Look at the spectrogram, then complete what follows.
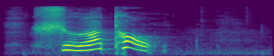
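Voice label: "shetou", Mandarin Chinese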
